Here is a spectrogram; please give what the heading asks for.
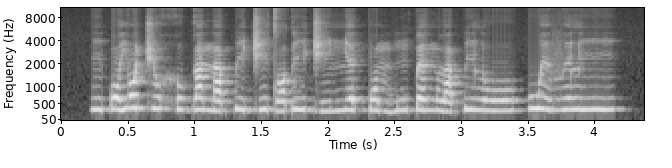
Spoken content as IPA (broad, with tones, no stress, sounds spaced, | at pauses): i˨ ɓ ɔ˨ j ɔ˦ d͡ʒ ʊ˦˨ h ʊ˦˨ ɡ a˦ n a˨ k͡p i˦˨ d͡ʒ i˦ d ɔ˨˦ ɗ iː˦ d͡ʒ i˨ ɲ ɛ˦ ɡ͡b ɔ˦˨ m b ũ˦ k͡p ɛ˦ ŋ β a˨ k͡p i˦ l oː˦ | w ɪ˦˨ v ɪ˦ l iː˦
